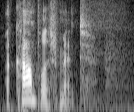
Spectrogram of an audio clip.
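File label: "accomplishment", US English; pronunciation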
